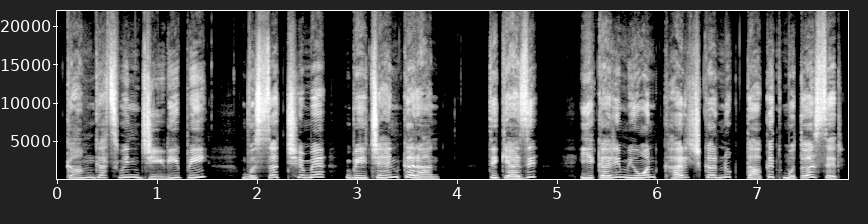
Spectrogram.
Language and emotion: Kashmiri, fearful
